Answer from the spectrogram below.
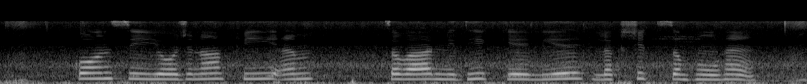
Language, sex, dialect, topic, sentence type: Hindi, female, Hindustani Malvi Khadi Boli, banking, question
